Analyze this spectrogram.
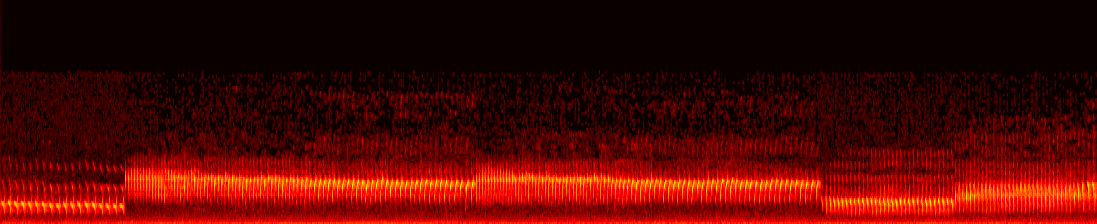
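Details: Training song of a Belgian canary. A short lower roll leads into long, very rapid high trills, followed by a drop to a lower pulsed tour and a return to a high buzzy phrase.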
